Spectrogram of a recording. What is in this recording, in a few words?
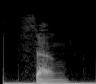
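"seung3", Teochew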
